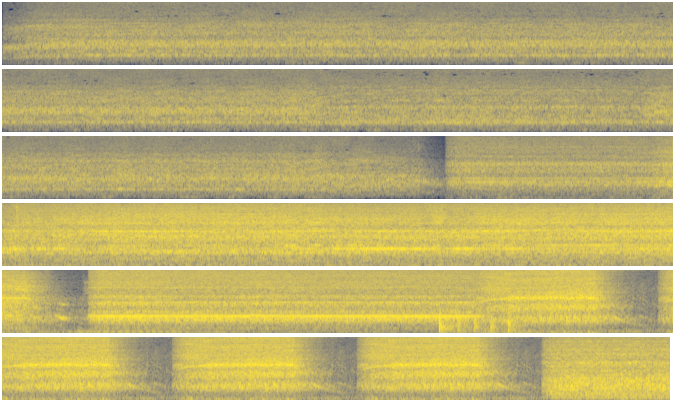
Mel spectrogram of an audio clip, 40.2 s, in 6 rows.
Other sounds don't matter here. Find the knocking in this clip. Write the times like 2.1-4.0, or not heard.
31.2-32.2.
